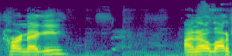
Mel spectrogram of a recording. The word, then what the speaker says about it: Carnegie: way it is pronounced carnegie i know a lot of people like actually it's carnegie no that's your americanized version of a polish man's name carnegie i'm literally from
